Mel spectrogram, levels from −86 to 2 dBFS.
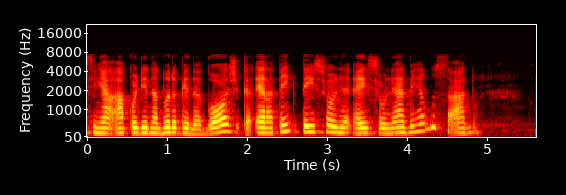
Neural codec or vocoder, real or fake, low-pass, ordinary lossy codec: autoencoder, 22.05 kHz, a latent of 192 numbers a frame, VITS, trained on one speaker; fake; 7.2 kHz; none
